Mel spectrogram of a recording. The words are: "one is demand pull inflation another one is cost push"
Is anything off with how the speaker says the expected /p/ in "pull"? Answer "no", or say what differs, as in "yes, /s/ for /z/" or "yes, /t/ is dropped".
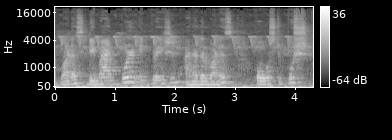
yes, /f/ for /p/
